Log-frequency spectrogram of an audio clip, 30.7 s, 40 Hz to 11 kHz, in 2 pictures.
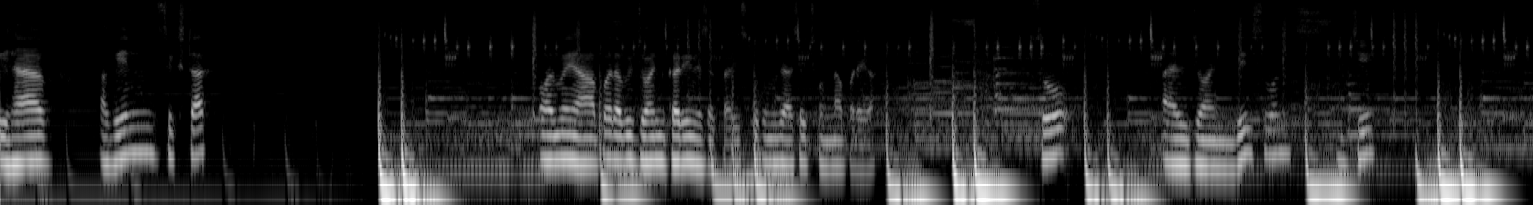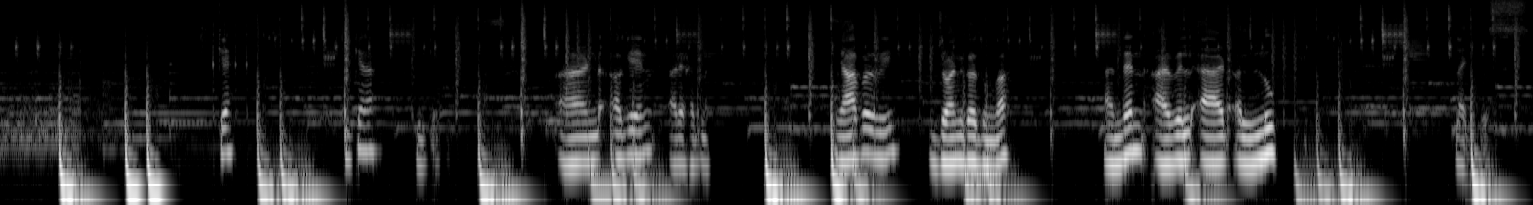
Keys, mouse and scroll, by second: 0.1-1.8 middle drag, 2.3 ctrl+z, 3.2 ctrl+z, 4.9 middle click, 6.0 click, 6.3 g, 6.9-9.6 middle drag, 10.1 click, 10.5 shift+click, 13.2 j, 13.8-14.9 middle drag, 15.2-18.9 middle drag, 22.3 middle click, 23.2 click, 23.8 shift+click, 24.8 j, 25.6 shift+middle click, 26.2 shift+middle click, 27.1 ctrl+r, 29.4 ctrl+middle click, 29.8 middle click.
